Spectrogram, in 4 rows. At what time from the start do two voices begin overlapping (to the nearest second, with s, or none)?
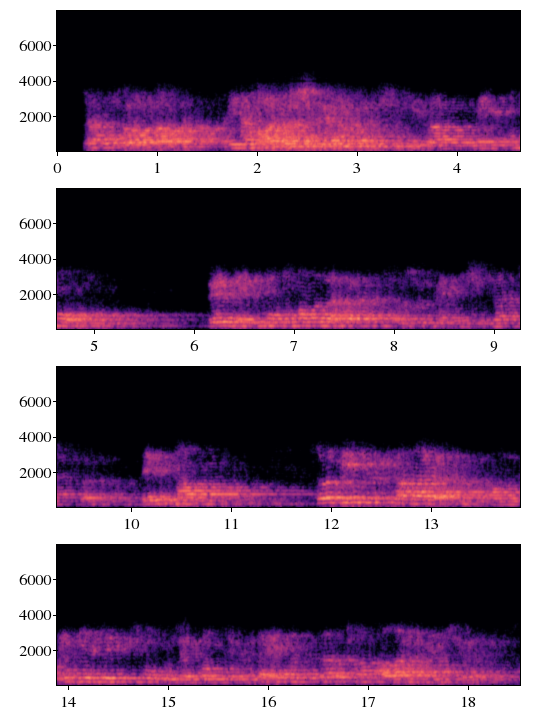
2 s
